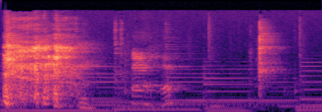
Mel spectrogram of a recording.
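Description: A man coughing hard into his fist: a loud burst of coughs at the start, then a weaker voiced sound about a second in, over plucked-string background music.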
